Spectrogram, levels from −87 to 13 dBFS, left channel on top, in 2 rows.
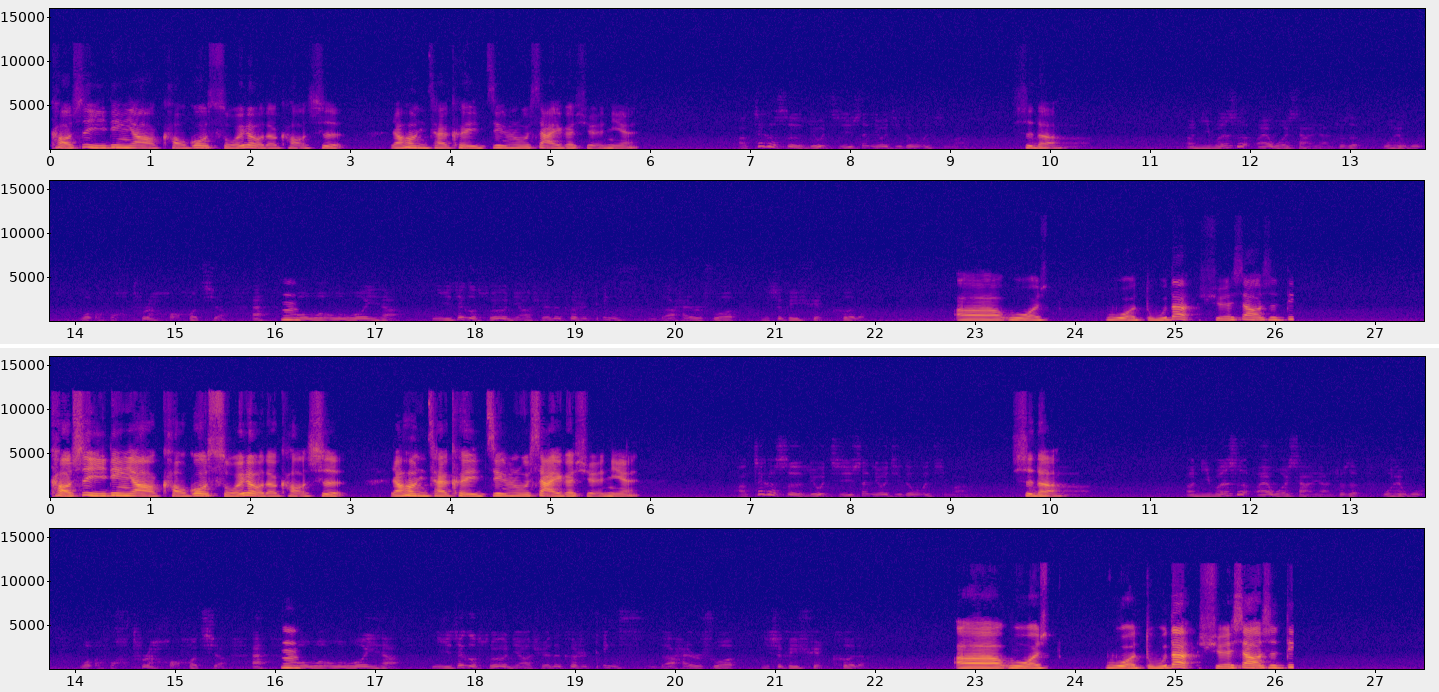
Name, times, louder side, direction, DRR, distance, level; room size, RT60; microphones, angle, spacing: voice 1, 0.0-2.9 3.4-5.9 9.7-10.1 16.1-16.3 22.8-23.7 24.3-26.2, right 7 dB, 75° right, 0.4 m, -22 dB
voice 2, 6.8-9.3 9.8-10.4 11.4-22.2, right 1 dB, 35° right, 3.9 m, -47 dB
head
